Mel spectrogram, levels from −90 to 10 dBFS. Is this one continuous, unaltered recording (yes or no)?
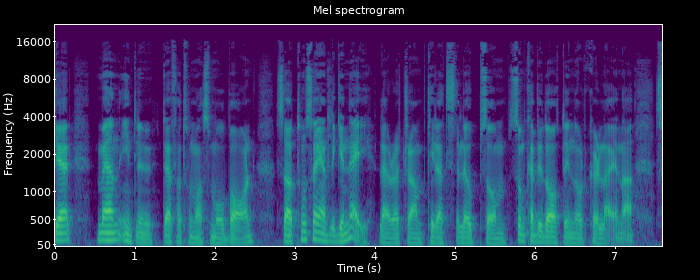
no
